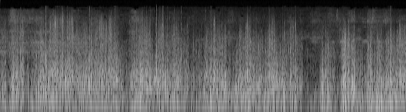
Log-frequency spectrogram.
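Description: Gusty wind buffeting the microphone, an uneven rush that drops briefly about three seconds in.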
